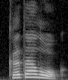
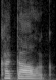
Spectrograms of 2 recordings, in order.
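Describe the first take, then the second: First: The stress falls on the final syllable's O. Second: The stress falls on a syllable before the O. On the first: The speaker calls it right. "c'est la voyelle le O qui est frappée par l'accent" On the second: The speaker calls it wrong. "c'est pas du tout correct"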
